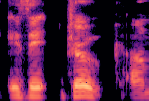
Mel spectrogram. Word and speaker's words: Joké: and that's Instagram now I thought it was pronounced Joe K because you've got the accent over the e but you've said it as a joke a few times now yeah what was it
